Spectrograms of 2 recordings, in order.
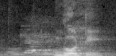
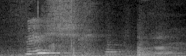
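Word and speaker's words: ghoti: इसका प्रोनन्सिएशन है। फिश सर सर कैसे प्रोनाउंस होगा ये? एक्साक्ट्ली यही डाउट था बाकी सारी यूनिवर्सिटी को भी कि ऐसे कैसे उसने भी लिखा लेट मी एक्सप्लेन इनफ में जीएच को क्या प्रोनाउंस करते हैं?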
